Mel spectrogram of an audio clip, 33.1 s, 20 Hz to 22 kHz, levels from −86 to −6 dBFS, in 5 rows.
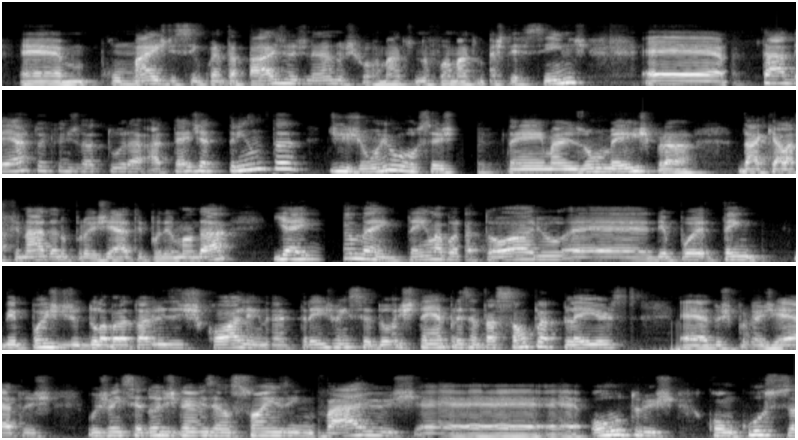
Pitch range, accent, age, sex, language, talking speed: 140-170 Hz, Brazilian, 20-39, male, Portuguese, 125 wpm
